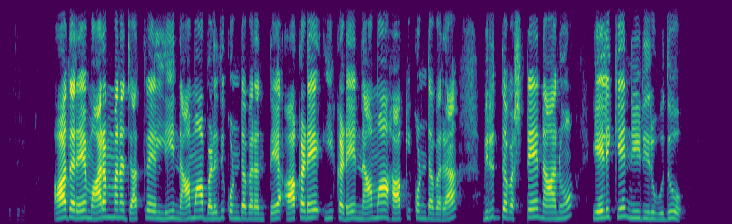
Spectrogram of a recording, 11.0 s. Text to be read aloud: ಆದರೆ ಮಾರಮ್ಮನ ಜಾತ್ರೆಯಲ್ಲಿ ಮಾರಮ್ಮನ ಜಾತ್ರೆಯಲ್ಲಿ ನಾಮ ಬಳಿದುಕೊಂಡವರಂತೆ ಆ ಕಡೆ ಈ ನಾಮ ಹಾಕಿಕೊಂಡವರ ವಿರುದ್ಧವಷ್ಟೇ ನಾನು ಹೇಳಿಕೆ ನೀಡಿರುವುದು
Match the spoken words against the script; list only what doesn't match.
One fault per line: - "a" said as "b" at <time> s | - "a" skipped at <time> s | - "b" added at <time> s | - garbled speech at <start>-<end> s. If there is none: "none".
- "ಮಾರಮ್ಮನ ಜಾತ್ರೆಯಲ್ಲಿ" skipped at 2.5 s
- "ಕಡೆ" added at 5.1 s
